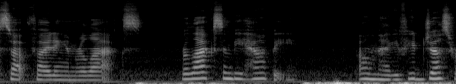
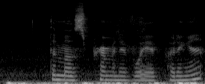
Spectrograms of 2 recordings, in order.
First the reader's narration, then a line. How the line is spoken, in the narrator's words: the man with the red eyes murmured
